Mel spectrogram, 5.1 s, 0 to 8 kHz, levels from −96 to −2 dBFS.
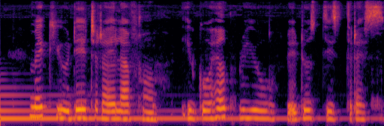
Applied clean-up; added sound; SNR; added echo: none; Bass guitar; 7 dB; none.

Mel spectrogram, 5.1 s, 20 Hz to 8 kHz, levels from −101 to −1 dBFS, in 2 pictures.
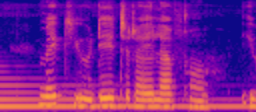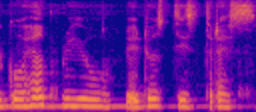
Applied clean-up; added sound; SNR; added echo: neural mask model RNNoise.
